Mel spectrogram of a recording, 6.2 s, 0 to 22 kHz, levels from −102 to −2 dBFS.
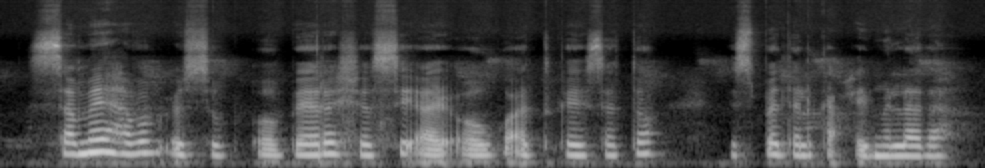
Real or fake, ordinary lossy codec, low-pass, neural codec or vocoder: real; none; none; none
